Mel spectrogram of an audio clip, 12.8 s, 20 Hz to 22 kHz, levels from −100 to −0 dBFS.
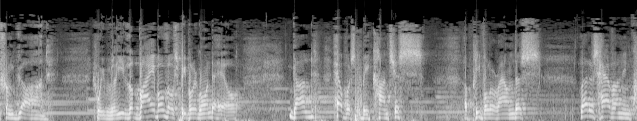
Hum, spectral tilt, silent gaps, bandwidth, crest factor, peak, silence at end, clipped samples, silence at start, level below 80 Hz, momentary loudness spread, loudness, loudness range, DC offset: none; -5 dB/octave; none; 13 kHz; 14 dB; 0 dBFS; 0 s; under 0.1%; 0 s; -32 dBFS; 17 LU; -13 LUFS; 2 LU; under 0.1%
